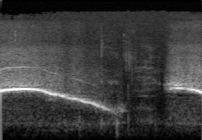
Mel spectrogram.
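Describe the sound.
Whistle-like tones picked up by a radio antenna: a long, clear tone glides steadily downward in pitch and fades, then after a short gap a second high tone starts and holds toward the end, over faint hiss.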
